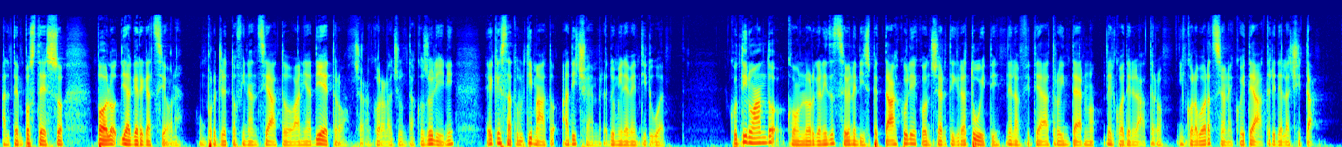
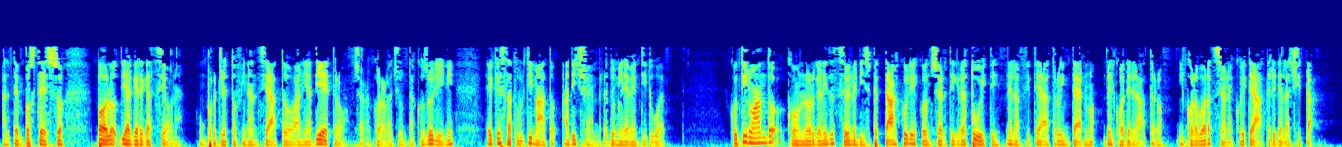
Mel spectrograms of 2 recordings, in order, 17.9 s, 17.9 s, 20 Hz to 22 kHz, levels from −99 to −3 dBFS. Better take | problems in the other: first | garbled, watery; slightly; nothing above 6 kHz

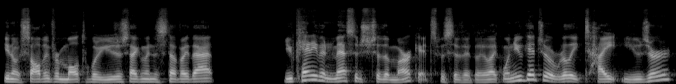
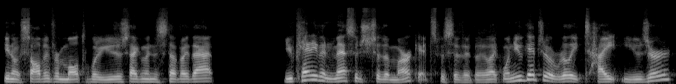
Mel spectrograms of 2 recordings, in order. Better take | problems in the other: first | garbled, watery; slightly; nothing above 14.5 kHz

